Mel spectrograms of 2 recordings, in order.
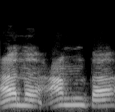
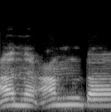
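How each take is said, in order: Both takes have the same delivery.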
